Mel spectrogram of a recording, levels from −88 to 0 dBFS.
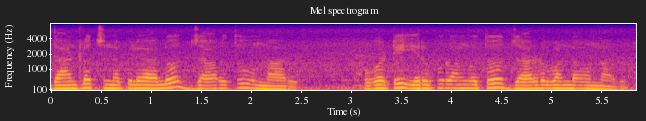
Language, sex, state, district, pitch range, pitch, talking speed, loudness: Telugu, male, Telangana, Mahabubabad, 140-165 Hz, 155 Hz, 90 wpm, -15 LUFS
